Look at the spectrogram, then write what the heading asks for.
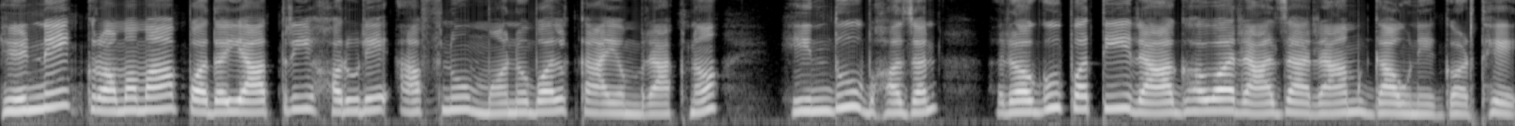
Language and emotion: Nepali, neutral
